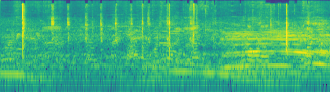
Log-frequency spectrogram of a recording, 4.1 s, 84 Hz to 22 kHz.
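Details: Cows lowing at the Chalisgaon cow market on Saturday, 23 March: drawn-out, low, harmonic moos rising and falling among a busy crowd, with steady chatter and clicks around the animals.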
